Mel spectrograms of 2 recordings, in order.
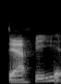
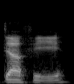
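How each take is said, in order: First: The name sounds like the cartoon duck's. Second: The name does not sound like the duck's. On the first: The speaker calls it right. "it is Daffy, as in the duck" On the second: The speaker calls it wrong. "I said it was Duffy"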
